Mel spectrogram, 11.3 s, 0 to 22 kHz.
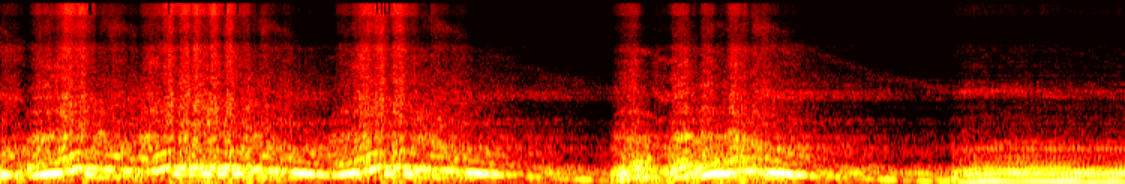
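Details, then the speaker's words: Toyota 1JZ swapped Nova with open downpipe: loud exhaust revved repeatedly, each blip hitting the same ceiling near 5500 rpm and falling back; fuel cut, cause undetermined. "you might have been able to tell there is like a 5500 RPM limiter there some sort of fuel cut it's pretty common it can be caused by a couple different things"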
